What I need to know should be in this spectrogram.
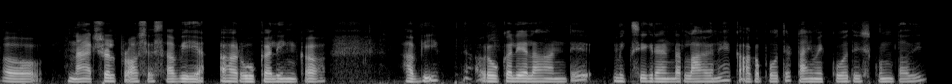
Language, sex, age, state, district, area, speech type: Telugu, male, 18-30, Telangana, Vikarabad, urban, spontaneous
